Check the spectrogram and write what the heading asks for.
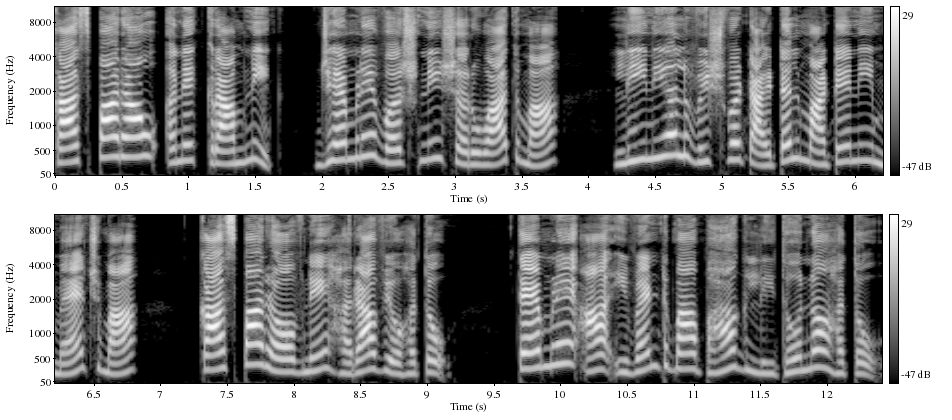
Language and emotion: Gujarati, neutral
